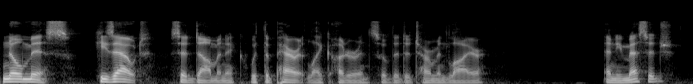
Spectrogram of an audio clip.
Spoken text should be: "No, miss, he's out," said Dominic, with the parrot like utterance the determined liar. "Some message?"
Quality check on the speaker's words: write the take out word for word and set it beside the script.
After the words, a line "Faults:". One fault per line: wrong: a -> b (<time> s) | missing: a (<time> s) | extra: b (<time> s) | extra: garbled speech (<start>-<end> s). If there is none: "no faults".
"No, miss, he's out," said Dominic, with the parrot like utterance of the determined liar. "Any message?"
Faults:
extra: of (3.8 s)
wrong: Some -> Any (6.1 s)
